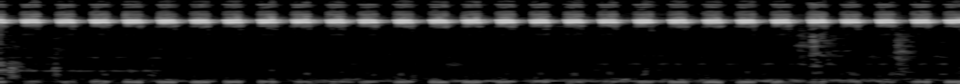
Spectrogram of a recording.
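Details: Cricket from nature, used to train songbirds: sharp, high-pitched chirps repeated in an even beat just over twice per second, with a low hum and faint rustles in the background.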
